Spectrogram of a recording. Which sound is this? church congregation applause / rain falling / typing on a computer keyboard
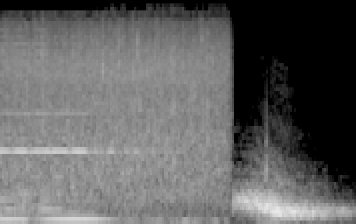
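rain falling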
